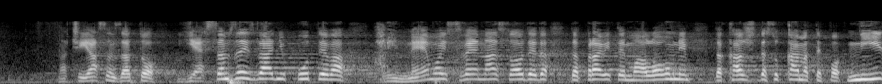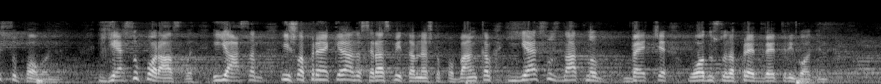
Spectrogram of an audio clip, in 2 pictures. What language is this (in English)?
Serbian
